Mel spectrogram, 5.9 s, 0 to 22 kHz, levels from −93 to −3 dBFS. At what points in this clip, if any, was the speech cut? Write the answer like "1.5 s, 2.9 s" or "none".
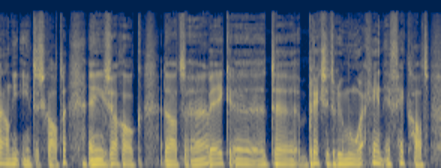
2.2 s, 2.8 s, 4.9 s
